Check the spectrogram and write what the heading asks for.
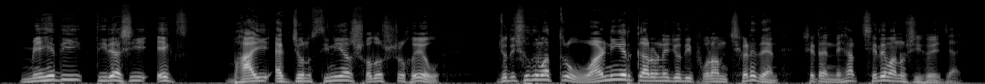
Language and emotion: Bengali, neutral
